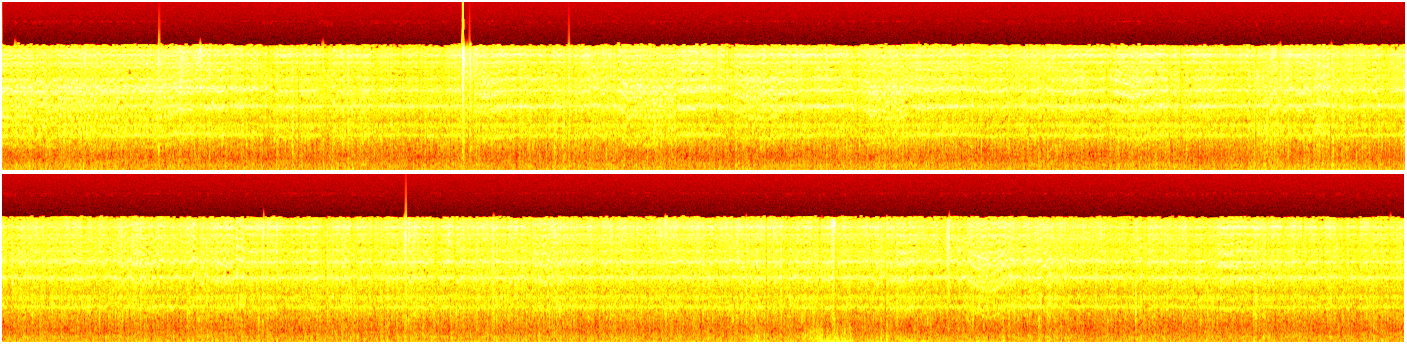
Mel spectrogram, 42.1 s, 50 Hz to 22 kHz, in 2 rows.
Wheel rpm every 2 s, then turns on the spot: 200, 220, 230, 230, 220, 220, 220, 230, 230, 230, 230, 230, 230, 230, 230, 230, 230, 220, 230, 230, 230.
none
